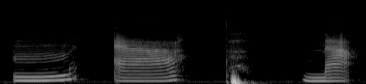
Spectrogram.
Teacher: I hear that A is saying ah, so it is a short vowel.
